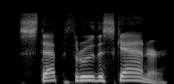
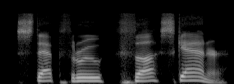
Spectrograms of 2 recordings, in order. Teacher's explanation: In quick speech, through the might blend together.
